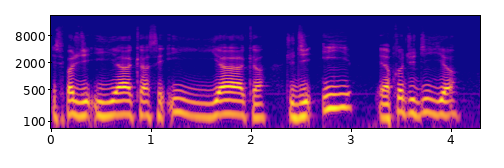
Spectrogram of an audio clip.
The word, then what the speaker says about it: إياك: Il faut juste que tu doubles ya, iyaka, et tu prolonges i. C'est pas tu dis iyaka, c'est iyaka.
